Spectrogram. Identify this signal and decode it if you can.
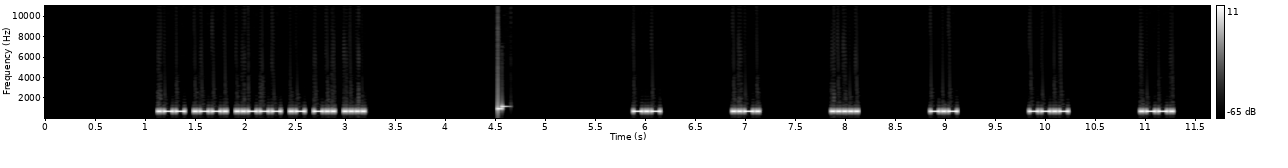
Morse code, heard as a keyed tone, about 40 wpm, spaced as for 17 wpm, 700 Hz. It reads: WP2ADH KF5KQP
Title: USA Call Signs - 6 Characters - 8x Character Spacing - 40wpm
